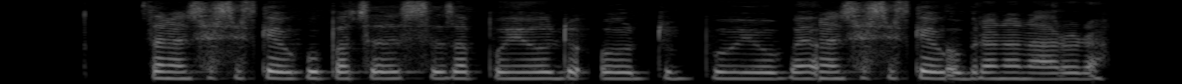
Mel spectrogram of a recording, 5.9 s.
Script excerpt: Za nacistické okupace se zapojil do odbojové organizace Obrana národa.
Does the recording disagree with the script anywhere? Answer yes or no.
yes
